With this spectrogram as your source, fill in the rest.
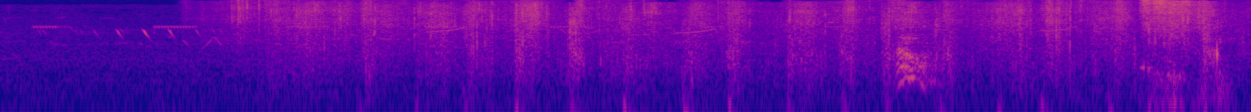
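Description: Footsteps thud quickly on grass as a man runs.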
